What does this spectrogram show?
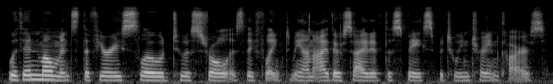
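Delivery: ordinary delivery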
